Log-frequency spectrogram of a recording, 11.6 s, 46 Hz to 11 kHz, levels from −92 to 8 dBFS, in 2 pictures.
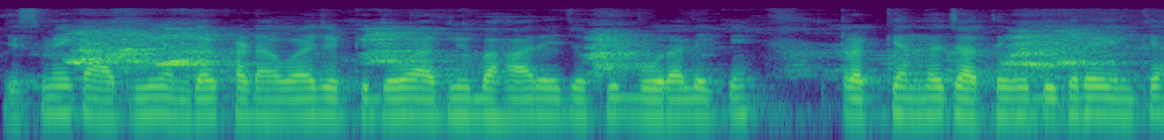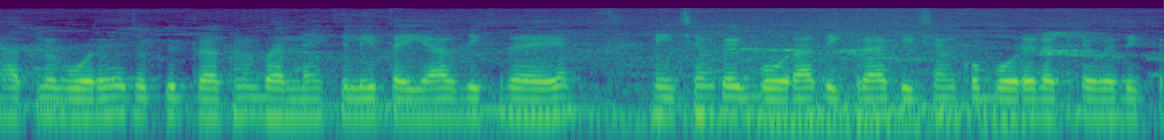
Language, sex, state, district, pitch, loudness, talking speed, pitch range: Hindi, male, Rajasthan, Nagaur, 120 Hz, -18 LUFS, 290 wpm, 115-125 Hz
